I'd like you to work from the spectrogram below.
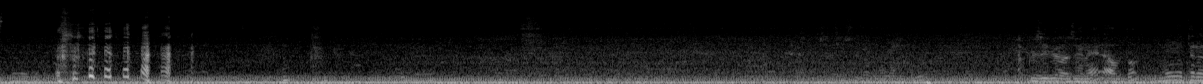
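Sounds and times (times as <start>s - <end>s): car engine drone from inside: 0.0s - 12.0s.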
